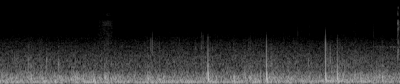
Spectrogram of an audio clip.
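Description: Distant fireworks going off across a city: several sharp bangs, roughly one every half second, over a steady low rumble.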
